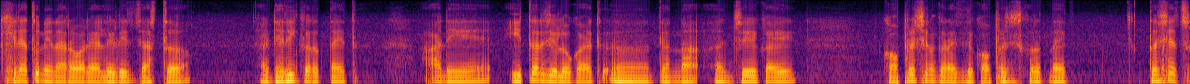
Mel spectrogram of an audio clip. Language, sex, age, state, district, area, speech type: Marathi, male, 45-60, Maharashtra, Akola, rural, spontaneous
